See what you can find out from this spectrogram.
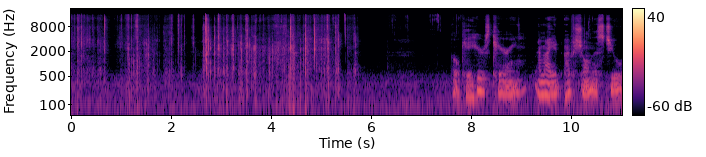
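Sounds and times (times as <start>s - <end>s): plastic bags crinkling: 0.0s - 5.8s.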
